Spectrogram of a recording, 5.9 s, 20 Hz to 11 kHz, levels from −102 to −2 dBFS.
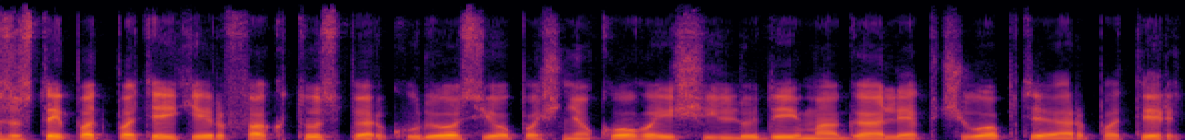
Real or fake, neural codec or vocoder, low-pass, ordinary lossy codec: fake; codec, 44.1 kHz, 7.8 kbps, Pupu-Codec; 9.9 kHz; Opus, 24 kbps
